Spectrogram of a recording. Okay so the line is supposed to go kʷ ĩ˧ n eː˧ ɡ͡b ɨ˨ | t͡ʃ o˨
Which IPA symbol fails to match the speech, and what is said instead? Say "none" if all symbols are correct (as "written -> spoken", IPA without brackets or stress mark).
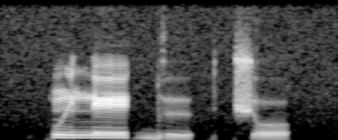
none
